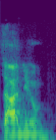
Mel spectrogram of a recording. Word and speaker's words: Daniel: But yeah, no, it's just Daniel, just as you would say it.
